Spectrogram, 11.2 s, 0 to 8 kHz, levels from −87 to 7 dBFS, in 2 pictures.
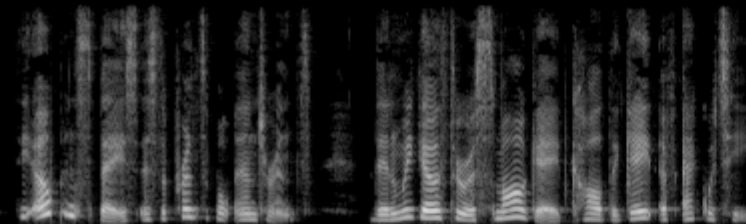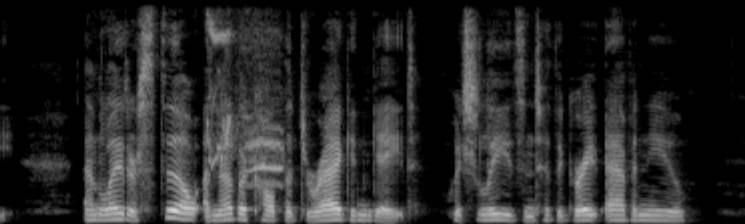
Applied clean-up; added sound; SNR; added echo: classical method log-MMSE.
